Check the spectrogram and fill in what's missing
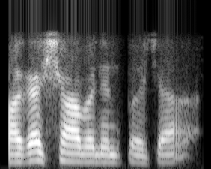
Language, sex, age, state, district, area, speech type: Kashmiri, male, 18-30, Jammu and Kashmir, Anantnag, rural, conversation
